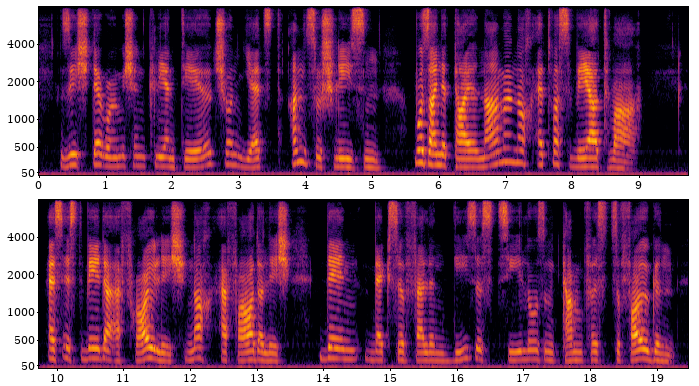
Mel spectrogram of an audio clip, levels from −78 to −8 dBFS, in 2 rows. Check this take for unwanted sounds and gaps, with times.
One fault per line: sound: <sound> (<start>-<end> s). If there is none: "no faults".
no faults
